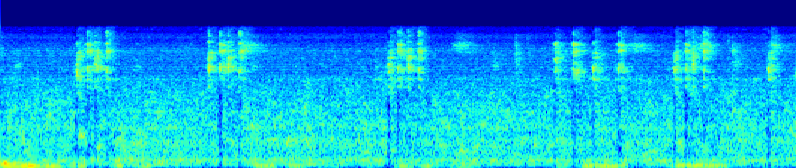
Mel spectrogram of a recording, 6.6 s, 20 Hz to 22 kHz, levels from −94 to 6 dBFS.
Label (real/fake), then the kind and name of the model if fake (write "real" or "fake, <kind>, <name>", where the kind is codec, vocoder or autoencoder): fake, vocoder, Vocos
